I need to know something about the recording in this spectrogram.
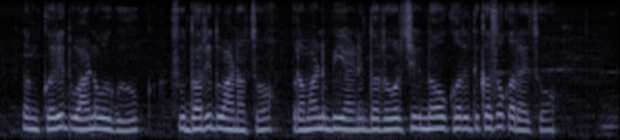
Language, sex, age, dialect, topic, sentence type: Marathi, male, 18-24, Southern Konkan, agriculture, question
